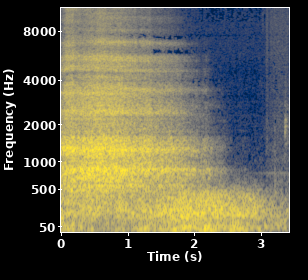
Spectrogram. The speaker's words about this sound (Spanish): Inhalando por tu nariz. Exhalando por la boca.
